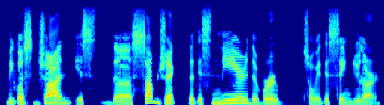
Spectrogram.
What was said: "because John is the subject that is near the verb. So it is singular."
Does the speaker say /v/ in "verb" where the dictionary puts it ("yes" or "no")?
yes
